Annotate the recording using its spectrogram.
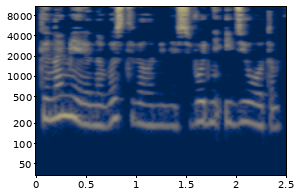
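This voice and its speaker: A jealous, hot-tempered young man barks short menacing lines, as a woman reader puts him on. The voice is warm and mellow, clipped and hard. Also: mid-range voice, steady tone, fast, natural voice. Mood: furious. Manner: curt, snapping, menacing.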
